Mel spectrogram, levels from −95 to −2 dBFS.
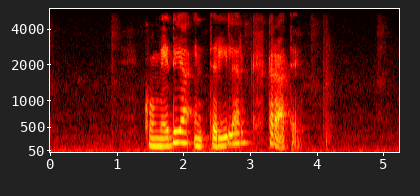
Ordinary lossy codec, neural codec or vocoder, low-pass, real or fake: AAC, 32 kbps; codec, 16 kHz in and 24 kHz out, 2.2 kbps, FireRedTTS-2 codec; 5.4 kHz; fake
